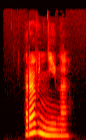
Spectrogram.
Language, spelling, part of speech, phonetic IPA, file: Russian, равнина, noun, [rɐvˈnʲinə], Ru-равнина.ogg
- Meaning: plain (an expanse of land with relatively low relief)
